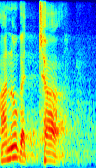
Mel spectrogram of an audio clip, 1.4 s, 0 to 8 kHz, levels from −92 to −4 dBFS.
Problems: constant background noise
